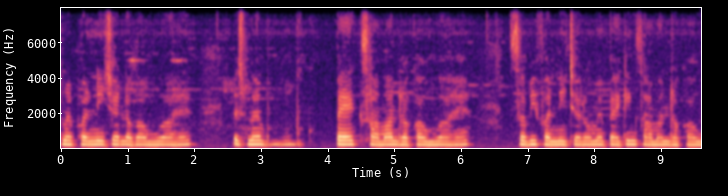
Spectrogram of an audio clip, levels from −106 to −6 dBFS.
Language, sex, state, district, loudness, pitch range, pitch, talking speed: Hindi, female, Jharkhand, Jamtara, -18 LUFS, 210-225 Hz, 215 Hz, 110 wpm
